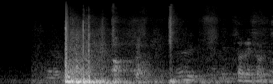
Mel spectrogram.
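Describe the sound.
A body slams down hard onto a mat with one loud, close, heavy thud, followed by a short rumbling settle and faint voices in the background.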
